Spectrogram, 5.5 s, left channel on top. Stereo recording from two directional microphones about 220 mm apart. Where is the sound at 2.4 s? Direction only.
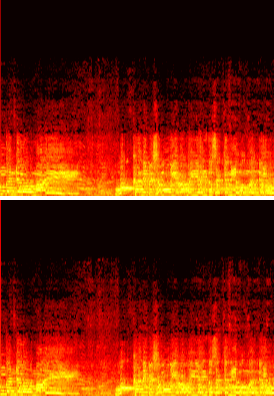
45° left (ahead or behind).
